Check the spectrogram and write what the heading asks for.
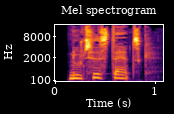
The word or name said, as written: nutidsdansk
